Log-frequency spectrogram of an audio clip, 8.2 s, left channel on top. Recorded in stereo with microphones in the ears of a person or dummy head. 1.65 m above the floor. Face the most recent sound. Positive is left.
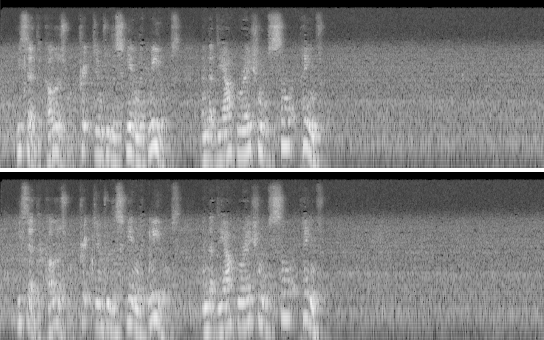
turn(degrees=70)  # may be behind; listen again after turning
